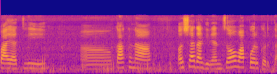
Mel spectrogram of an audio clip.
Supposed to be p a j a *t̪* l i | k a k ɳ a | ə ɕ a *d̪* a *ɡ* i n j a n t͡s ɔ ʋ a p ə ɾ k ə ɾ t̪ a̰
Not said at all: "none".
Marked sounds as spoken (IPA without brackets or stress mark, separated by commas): t̪, d̪, ɡ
